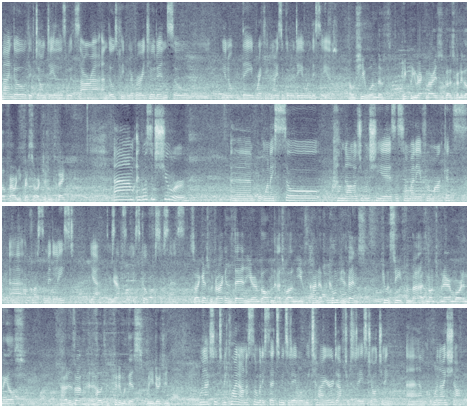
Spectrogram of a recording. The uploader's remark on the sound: in Belfast at the Digital DNA conference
